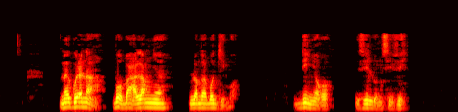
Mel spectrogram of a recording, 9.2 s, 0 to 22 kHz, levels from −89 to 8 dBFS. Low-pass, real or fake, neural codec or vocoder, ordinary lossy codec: 7.2 kHz; real; none; MP3, 32 kbps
